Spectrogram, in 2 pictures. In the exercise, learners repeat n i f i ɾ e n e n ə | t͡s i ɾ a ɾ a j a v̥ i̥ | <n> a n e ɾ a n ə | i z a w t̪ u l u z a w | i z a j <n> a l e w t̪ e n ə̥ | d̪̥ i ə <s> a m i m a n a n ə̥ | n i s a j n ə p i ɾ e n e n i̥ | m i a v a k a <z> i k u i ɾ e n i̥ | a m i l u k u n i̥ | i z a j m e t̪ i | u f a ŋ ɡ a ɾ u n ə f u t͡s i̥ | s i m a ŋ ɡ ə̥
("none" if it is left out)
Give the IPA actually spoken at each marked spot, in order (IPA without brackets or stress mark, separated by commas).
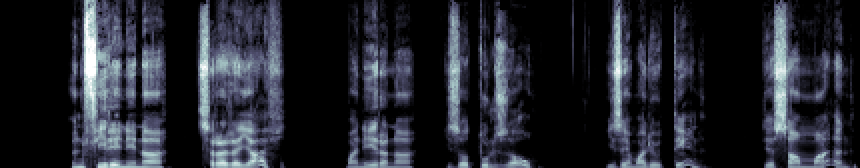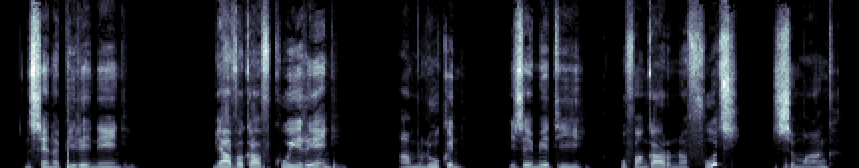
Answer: m, m, s, v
